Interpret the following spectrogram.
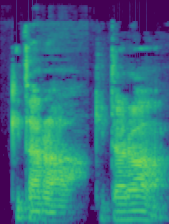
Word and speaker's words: kitaraa: Soittaa, very good with the two A's. And guitar? Kitaraa, yes, very good. It's very important to pronounce the both vowels.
